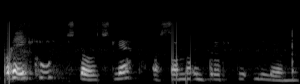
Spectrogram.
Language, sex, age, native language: Icelandic, female, 12, Icelandic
